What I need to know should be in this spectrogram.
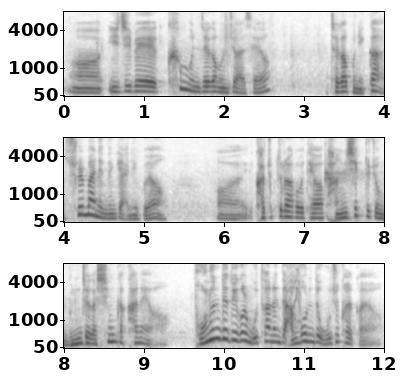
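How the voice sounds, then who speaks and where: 엄격하게 훈계하는 중년 여성 상담가. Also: female voice, fairly low pitch, expressive, normal speed. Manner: stern, lecturing, repeats commands. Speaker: marriage counselor. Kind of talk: blunt counseling session on TV.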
